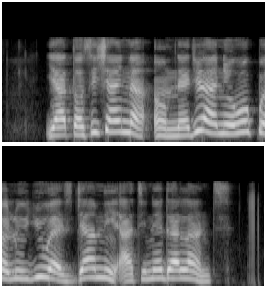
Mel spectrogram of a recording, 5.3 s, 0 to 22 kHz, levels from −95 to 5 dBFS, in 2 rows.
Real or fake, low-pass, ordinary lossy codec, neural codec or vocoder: real; 7.2 kHz; AAC, 64 kbps; none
